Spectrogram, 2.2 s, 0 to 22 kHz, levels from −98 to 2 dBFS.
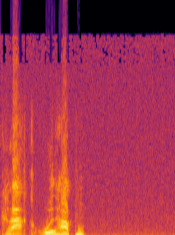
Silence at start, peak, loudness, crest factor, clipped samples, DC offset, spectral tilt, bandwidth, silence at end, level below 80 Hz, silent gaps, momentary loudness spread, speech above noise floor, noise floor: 0 s; 0 dBFS; -9 LUFS; 12 dB; 1%; 0.6%; -4.5 dB/octave; over 20 kHz; 0 s; -32 dBFS; none; 23 LU; 23 dB; -31 dBFS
